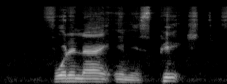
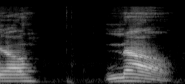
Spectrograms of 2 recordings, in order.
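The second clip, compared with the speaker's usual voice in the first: emphatic refusal; 6 semitones higher, 4 dB louder than usual. Pretend. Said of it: "I'm saying".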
